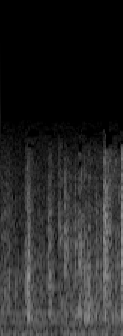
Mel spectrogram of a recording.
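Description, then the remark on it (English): Heavy cargo doors rattle and scrape open in a few short metallic bursts, fairly loud, with a clunk near the end and no voices, as they are opened to release a load of beavers in the country. “I'll prod them out as soon as you open the doors.”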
